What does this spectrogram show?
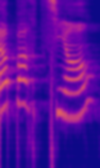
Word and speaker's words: appartient: Le mien, il appartient, alors le T muet, I-E-N se lit yan.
